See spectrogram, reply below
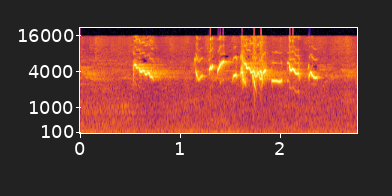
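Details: Lombok yellow white-eye, called kecial kuning, singing as a lure: one long downslurred whistle followed by a rapid chattering sequence of bright, high twittering notes.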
